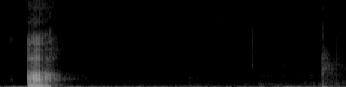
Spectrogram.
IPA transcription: a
